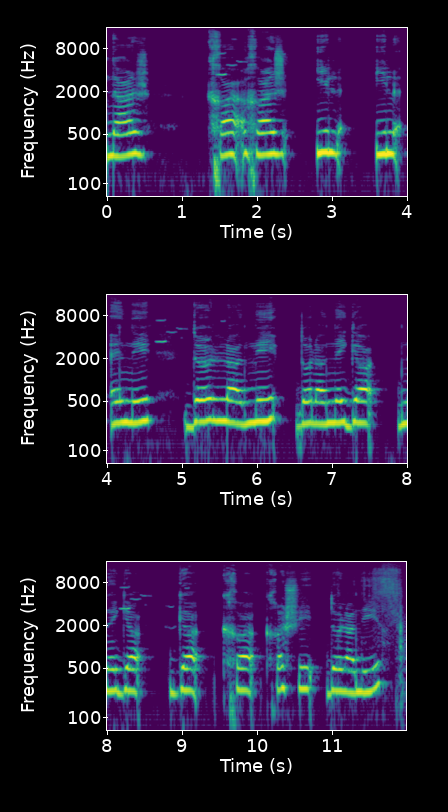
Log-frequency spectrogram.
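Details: French-speaking teenager who stutters, real, reading a poem aloud in a documentary; stuttering.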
